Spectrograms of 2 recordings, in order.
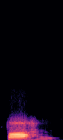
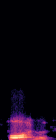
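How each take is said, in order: First: Fornos with open O; fornos, the first O opened; open O plural. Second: Fornos with closed O; wrong plural. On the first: Teacher shows the correct plural. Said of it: "Eu também abro o O". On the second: Teacher voices the wrong plural first. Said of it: "Não". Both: Shown as a demonstration.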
